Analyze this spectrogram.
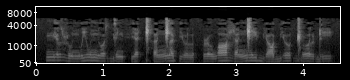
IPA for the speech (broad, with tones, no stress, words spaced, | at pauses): mʲʊː˦lɮu˨ɲwi˦w ɲʊː˧z ɡʲɔ˨ɲfʲæ˨˦ǁʰɜ˨ ŋ͡ǁɜ˦pʲʊː˨l | ɭʊ˨ wɒː˦ɮɜ˨ŋ͡ǁi˦ bʲɒː˨bʲʊː˦ɡ͡ǁʊː˦˨l ɖi˦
